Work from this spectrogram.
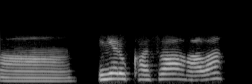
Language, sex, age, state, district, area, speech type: Dogri, female, 30-45, Jammu and Kashmir, Udhampur, urban, conversation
